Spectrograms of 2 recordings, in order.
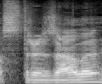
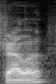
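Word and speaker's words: Strela: also been informed that this is just pronounced strella or is it shilka it's not stala it's just strella I'm just going to keep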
